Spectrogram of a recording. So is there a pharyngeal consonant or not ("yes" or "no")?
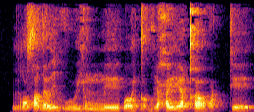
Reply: yes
